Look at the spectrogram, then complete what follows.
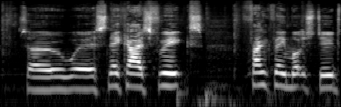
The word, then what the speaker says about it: Friex: I believe he said it is pronounced Friex.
